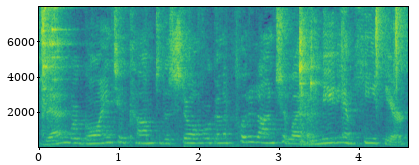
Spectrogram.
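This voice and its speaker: A woman with a high voice speaks at a fairly slow pace over noticeable background noise. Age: 70s. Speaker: home cooking channel host. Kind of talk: cooking tutorial. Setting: home kitchen. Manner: chatty, folksy.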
